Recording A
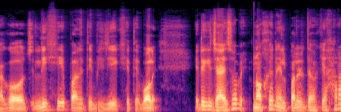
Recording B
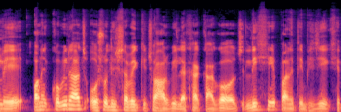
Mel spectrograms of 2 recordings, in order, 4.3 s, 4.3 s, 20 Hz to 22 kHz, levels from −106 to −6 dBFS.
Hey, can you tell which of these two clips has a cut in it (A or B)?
A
